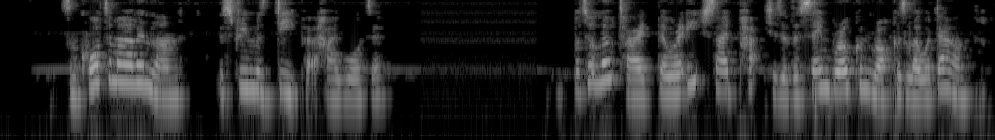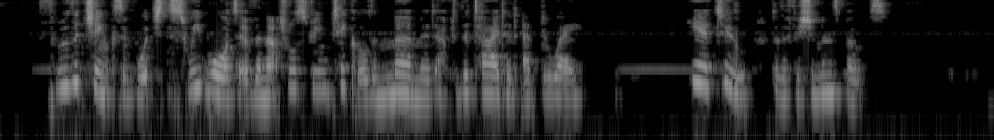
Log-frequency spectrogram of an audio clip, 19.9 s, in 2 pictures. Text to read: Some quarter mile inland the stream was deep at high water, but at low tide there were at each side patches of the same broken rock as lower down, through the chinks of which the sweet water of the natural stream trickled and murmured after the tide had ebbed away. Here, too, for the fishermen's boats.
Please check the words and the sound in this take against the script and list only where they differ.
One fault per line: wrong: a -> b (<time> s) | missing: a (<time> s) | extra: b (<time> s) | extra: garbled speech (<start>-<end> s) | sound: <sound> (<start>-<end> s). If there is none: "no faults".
no faults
